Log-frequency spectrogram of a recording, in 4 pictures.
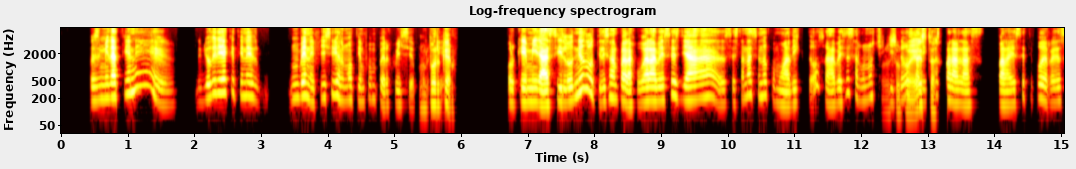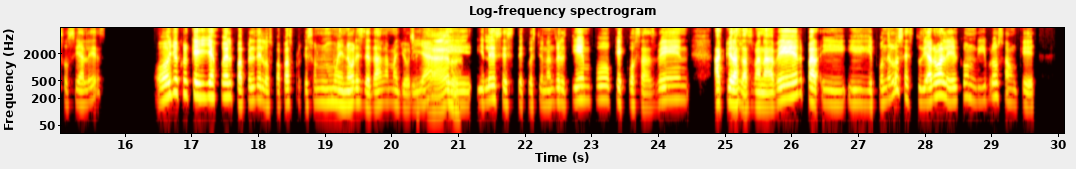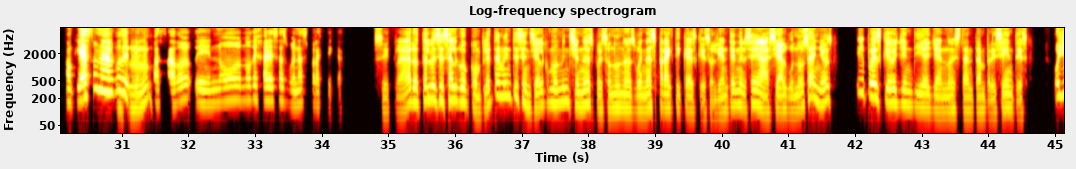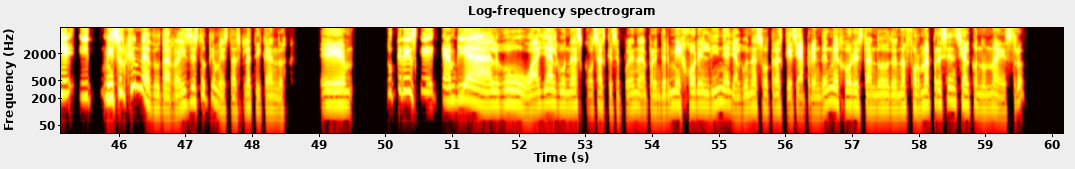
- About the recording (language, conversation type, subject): Spanish, podcast, ¿Qué opinas de aprender por internet hoy en día?
- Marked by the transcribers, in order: other background noise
